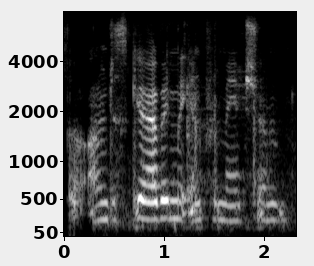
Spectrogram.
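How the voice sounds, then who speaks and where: High-voiced woman GM over voice chat. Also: flat delivery, normal speed, dull audio. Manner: explains rules with frequent restarts and fillers. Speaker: game master. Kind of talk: running a tabletop game over voice chat.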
